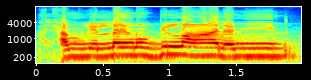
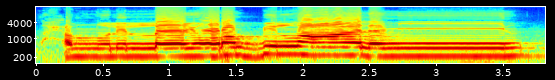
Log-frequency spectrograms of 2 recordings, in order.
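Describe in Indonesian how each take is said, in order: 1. Bacaannya dibaca dengan tempo sangat cepat. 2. Bacaannya dibaca dengan tempo sedang, lebih lambat. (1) "Percepatan yang paling cepat di situ" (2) "Tadwir itu begini"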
